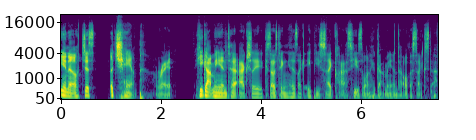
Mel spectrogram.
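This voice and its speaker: Fairly quick and lively, a man with an American accent speaks at a fairly low pitch in a bright, sharp tone with vocal fry and big swings in loudness, on a very clean recording with a silent background. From Indiana, US Midwest. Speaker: artist and musician. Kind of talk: casual chat.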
